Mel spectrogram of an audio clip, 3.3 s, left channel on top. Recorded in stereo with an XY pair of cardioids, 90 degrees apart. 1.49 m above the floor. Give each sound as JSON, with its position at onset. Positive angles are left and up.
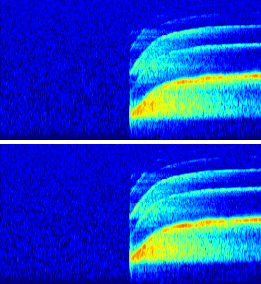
{"t": 1.6, "sound": "a siren", "azimuth_deg": -25, "distance_m": 6.5}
